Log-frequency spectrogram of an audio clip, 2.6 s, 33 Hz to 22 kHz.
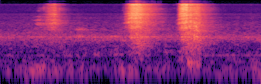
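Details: A cat with a wheezing problem that died a few weeks after this recording at home in March 2021: harsh, hissing, wheezy breaths in quick bursts, suggesting narrowed airways.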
